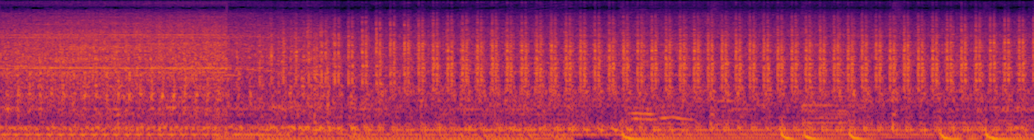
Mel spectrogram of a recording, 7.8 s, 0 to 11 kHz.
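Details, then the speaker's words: 2004 Subaru WRX wagon boxer engine idling with a steady sharp knock about three times a second; timing belt tensioner pulley spins freely and compresses by hand, loosening the belt; knock from failed tensioner, not rod knock. "this pulley right here I can spin it freely with my finger that should not spin freely okay physically compress it myself there's your knock"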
